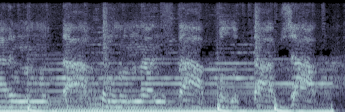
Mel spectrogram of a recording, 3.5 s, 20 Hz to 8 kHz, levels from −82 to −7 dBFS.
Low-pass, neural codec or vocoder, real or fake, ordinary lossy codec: 7.2 kHz; none; real; none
